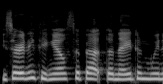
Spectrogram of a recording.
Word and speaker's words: Dunedin: I have Dunedin. Dunedin's pretty straightforward. You've got it.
